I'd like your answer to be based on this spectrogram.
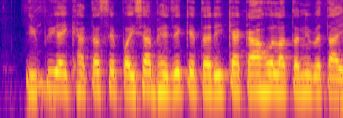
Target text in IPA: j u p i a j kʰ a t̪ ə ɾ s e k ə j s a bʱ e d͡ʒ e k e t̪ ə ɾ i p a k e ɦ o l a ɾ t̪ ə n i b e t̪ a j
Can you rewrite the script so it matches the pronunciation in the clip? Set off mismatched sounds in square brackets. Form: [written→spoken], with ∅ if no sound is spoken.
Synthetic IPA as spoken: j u p i a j kʰ a t̪ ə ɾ s e [k→p] ə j s a bʱ e d͡ʒ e k e t̪ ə ɾ i [p→k] a k [e→a] ɦ o l a [ɾ→∅] t̪ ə n i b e t̪ a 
